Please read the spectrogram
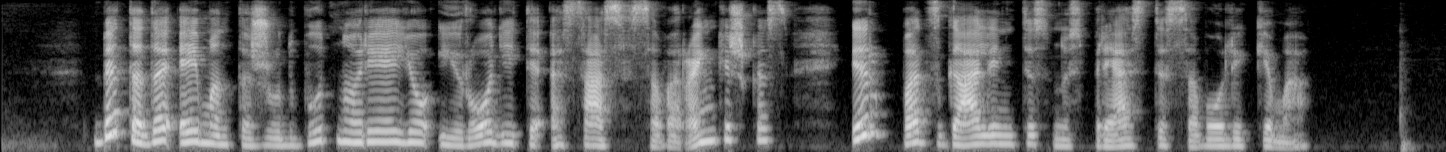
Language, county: Lithuanian, Marijampolė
